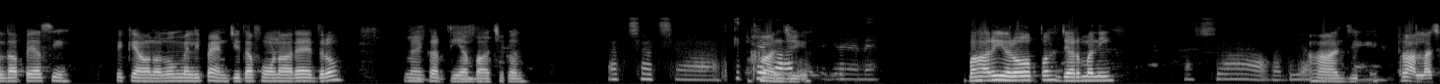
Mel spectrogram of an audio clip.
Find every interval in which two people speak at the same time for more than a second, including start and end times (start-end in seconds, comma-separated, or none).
none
